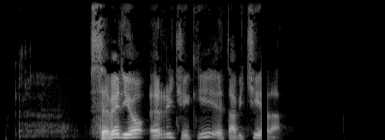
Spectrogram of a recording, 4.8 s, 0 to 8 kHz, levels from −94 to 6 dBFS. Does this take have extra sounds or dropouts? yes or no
yes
